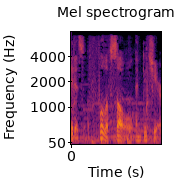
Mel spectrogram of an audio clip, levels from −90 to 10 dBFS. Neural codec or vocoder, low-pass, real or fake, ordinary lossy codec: none; 7.2 kHz; real; MP3, 32 kbps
